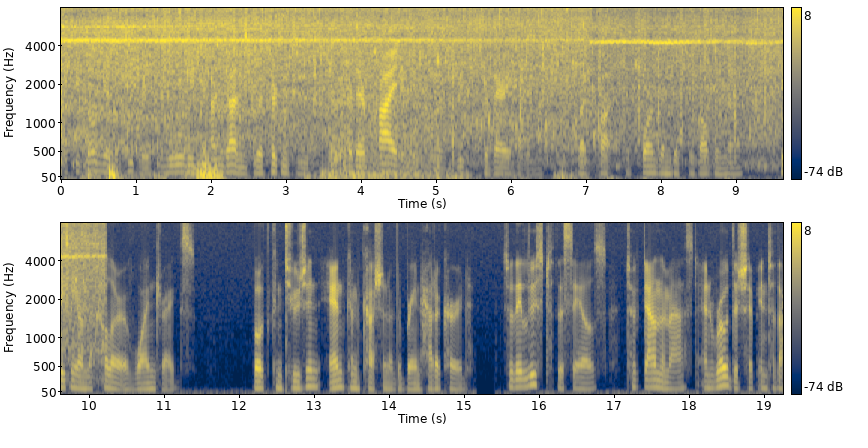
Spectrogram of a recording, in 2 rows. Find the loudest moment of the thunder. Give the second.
4 s.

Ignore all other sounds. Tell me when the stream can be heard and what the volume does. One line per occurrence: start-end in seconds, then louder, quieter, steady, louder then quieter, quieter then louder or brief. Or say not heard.
0.0-10.2 quieter.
